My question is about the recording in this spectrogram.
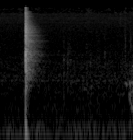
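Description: A film clapperboard snapped shut once, a single sharp clap about half a second in, marking the start of an interview take.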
